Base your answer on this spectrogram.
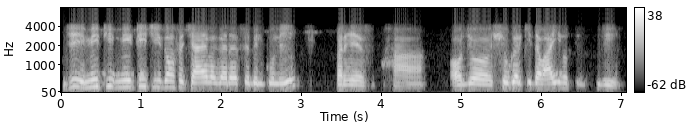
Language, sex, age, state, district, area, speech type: Urdu, male, 18-30, Delhi, South Delhi, urban, conversation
